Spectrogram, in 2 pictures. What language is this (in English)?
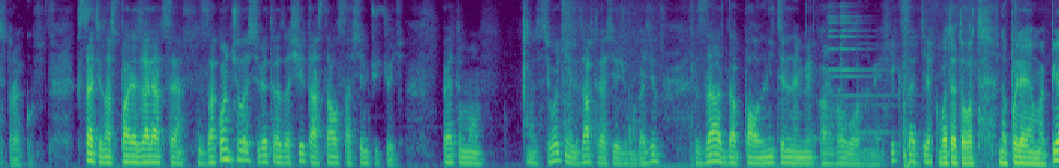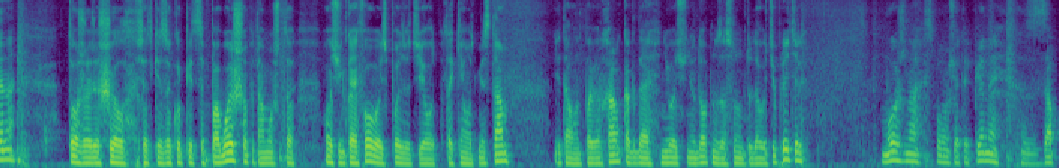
Russian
